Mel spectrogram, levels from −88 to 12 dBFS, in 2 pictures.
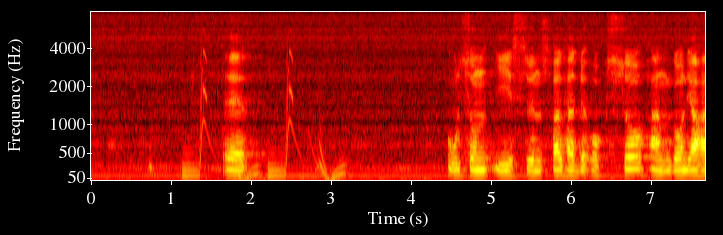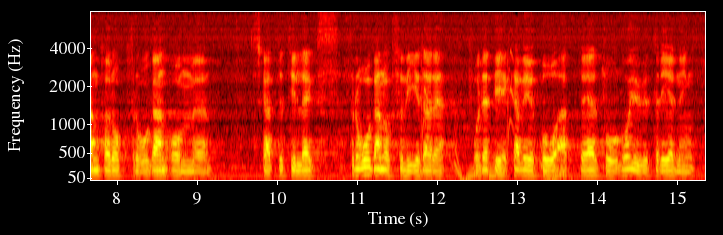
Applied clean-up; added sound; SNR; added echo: none; Guitar; 14 dB; reverberation time 0.2 s.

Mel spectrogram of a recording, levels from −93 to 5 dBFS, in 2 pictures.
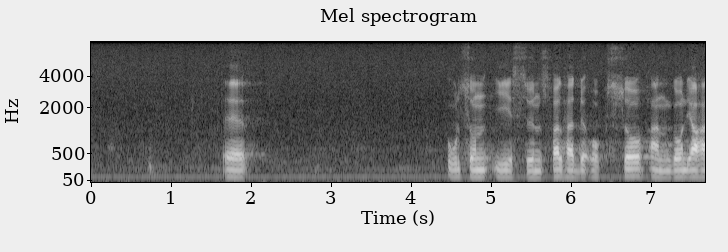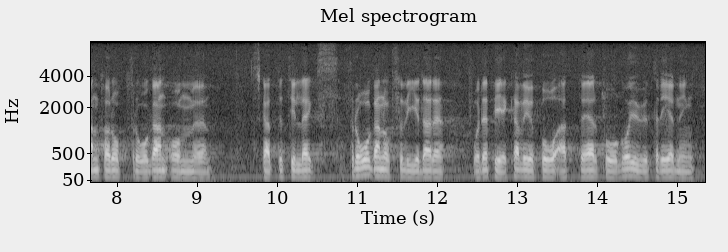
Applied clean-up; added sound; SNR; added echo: none; none; none; none.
